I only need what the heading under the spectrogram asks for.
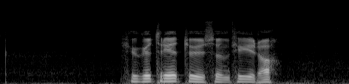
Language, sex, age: Swedish, male, 61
